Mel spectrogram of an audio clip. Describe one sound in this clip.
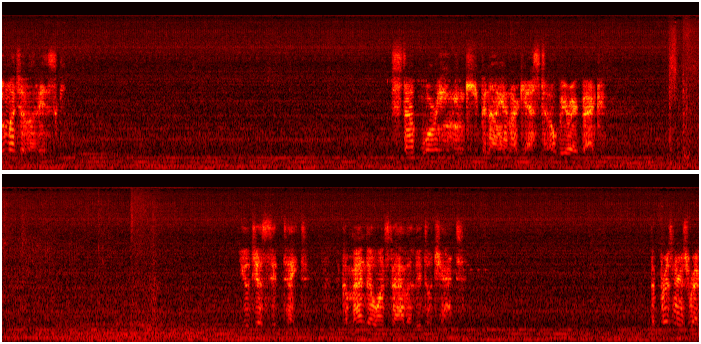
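A young man talks into a close microphone, casually.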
